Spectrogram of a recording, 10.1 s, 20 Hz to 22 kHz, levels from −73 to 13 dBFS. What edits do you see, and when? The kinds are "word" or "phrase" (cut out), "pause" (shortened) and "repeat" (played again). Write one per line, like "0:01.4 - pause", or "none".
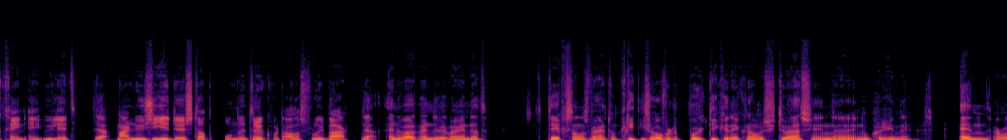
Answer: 0:08.1 - word

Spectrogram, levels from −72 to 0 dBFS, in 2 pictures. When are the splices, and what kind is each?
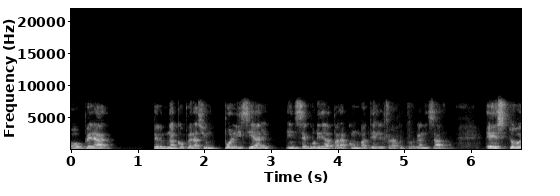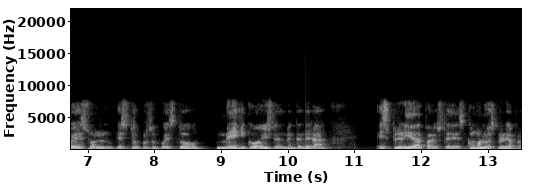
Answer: none

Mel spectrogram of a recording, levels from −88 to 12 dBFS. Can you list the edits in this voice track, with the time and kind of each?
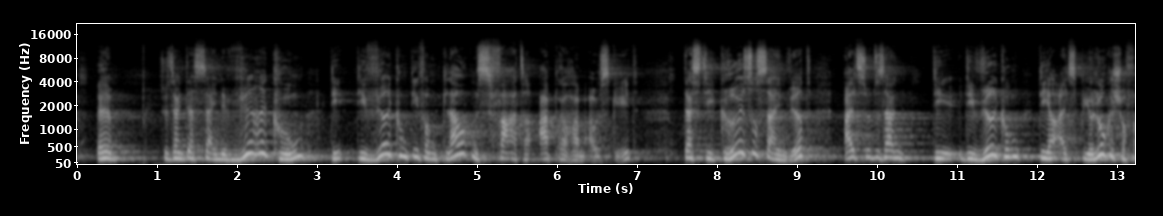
none

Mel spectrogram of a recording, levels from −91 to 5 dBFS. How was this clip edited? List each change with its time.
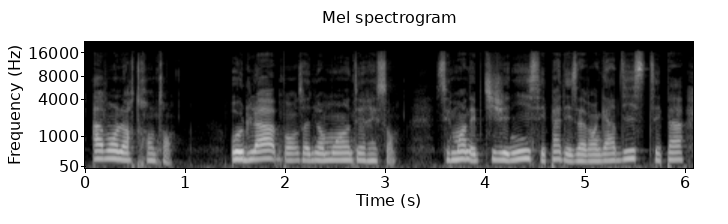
none

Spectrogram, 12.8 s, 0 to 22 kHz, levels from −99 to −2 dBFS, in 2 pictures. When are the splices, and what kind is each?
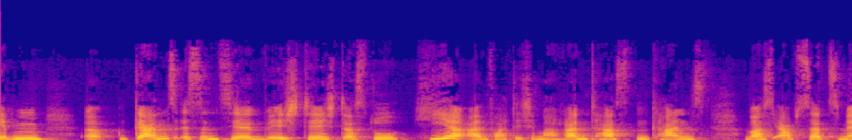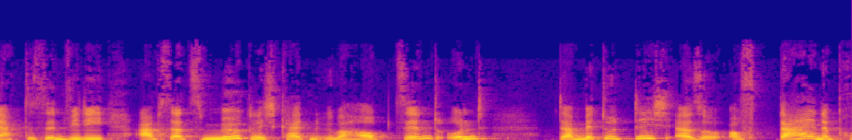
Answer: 0:05.8 - phrase

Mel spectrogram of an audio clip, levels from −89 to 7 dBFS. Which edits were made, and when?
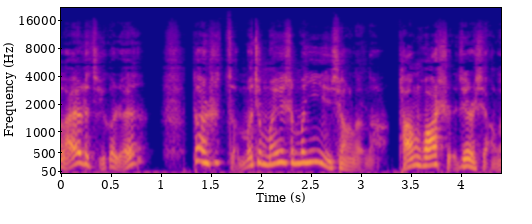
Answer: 0:03.3 - pause

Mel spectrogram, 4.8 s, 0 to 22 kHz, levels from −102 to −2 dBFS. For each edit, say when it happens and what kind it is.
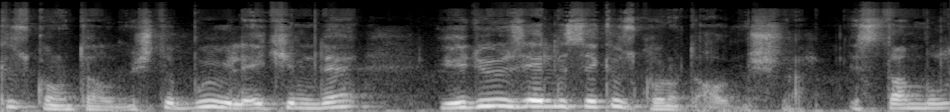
none

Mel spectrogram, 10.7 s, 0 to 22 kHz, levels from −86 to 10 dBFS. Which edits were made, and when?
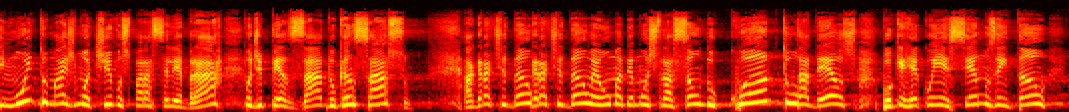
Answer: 0:02.4 - phrase
0:03.3 - word
0:05.3 - repeat
0:08.0 - word

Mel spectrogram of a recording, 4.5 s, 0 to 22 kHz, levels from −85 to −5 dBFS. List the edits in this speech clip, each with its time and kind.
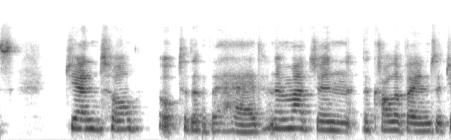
0:01.5 - pause
0:02.0 - word
0:03.6 - word

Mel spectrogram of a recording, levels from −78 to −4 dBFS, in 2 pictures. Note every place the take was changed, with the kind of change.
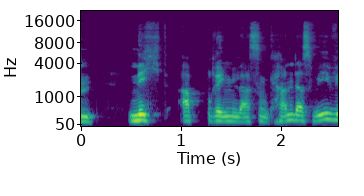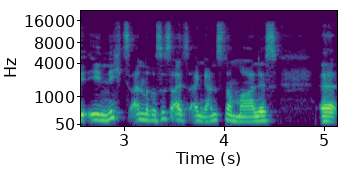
none

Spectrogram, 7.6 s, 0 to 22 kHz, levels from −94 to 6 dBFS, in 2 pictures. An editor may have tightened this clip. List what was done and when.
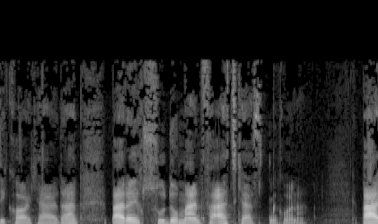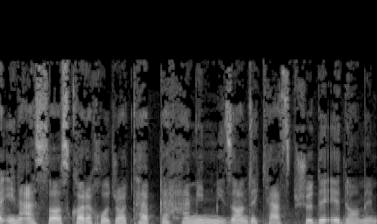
0:01.4 - word
0:06.3 - word

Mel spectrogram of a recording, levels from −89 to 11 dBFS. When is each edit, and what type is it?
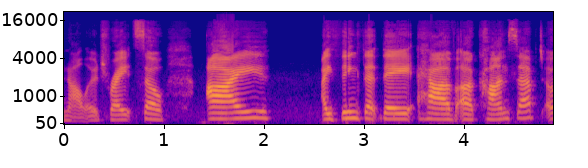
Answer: none

